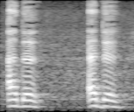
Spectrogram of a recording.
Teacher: हमज़ा क़ता जो है ये अक़सुल हल्क़ से अदा होगा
